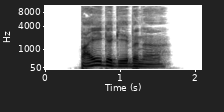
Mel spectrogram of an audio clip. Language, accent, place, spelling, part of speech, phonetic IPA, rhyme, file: German, Germany, Berlin, beigegebener, adjective, [ˈbaɪ̯ɡəˌɡeːbənɐ], -aɪ̯ɡəɡeːbənɐ, De-beigegebener.ogg
- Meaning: inflection of beigegeben: 1. strong/mixed nominative masculine singular 2. strong genitive/dative feminine singular 3. strong genitive plural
